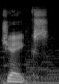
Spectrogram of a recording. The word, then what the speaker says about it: Jacques: The 16-bit version was composed by Jun Senoway, whilst the 32-bit version was composed by Richard Jacques. Yes, that's how it's pronounced, I was kind of surprised myself.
